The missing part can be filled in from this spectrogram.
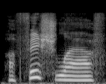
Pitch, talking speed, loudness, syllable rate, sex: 230 Hz, 170 wpm, -15 LUFS, 3.4 syllables/s, female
